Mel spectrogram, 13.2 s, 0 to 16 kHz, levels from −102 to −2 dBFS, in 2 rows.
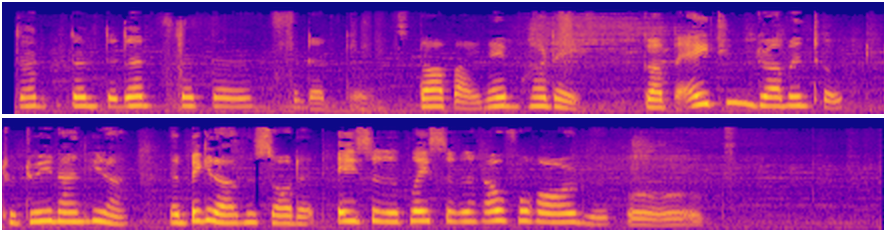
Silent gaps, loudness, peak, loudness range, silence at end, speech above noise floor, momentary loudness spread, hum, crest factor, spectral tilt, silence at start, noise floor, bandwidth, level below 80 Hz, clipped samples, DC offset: none; -23 LUFS; -4 dBFS; 5 LU; 1.15 s; 33 dB; 16 LU; none; 20 dB; -3 dB/octave; 0.1 s; -56 dBFS; 11.5 kHz; -70 dBFS; under 0.1%; under 0.1%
